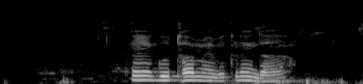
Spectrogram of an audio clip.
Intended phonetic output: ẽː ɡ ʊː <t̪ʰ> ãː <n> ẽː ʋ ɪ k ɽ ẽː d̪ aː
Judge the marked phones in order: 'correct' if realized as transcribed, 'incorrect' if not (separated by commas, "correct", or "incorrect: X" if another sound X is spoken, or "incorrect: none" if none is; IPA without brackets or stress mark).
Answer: correct, incorrect: m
